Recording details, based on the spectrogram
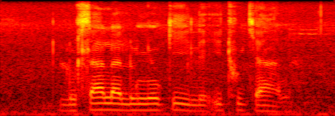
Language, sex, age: Xhosa, male, 18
